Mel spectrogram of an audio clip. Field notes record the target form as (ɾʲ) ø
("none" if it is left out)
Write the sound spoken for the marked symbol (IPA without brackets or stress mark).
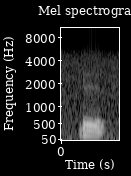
ɾ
